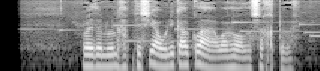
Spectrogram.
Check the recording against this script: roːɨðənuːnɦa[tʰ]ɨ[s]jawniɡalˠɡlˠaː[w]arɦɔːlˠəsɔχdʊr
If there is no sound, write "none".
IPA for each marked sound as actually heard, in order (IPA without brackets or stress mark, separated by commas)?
pʰ, s, w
